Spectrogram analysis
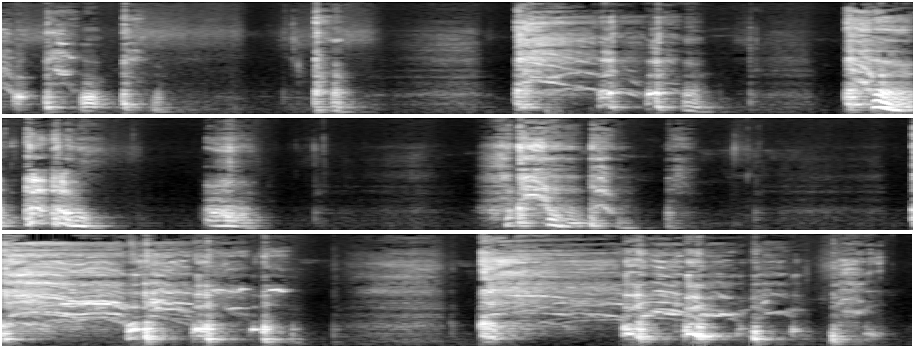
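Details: Adult's morning coughing fit from acid reflux in the throat: repeated harsh coughing and throat clearing in bursts.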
